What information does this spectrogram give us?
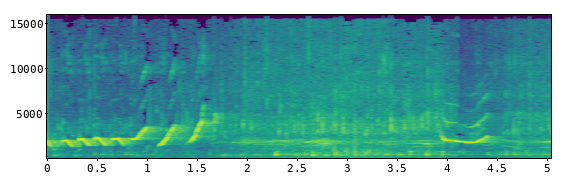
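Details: White-rumped shama song opening with a quick run of repeated rising whistled notes, then a quieter stretch with a steady tone, and a final looping whistle.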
